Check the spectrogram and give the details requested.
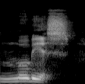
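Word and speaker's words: Möbius: It looks like Mobius, but M-O with the little things on top of it, B-U-I-S, Strip. I think it's pronounced Mobius.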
